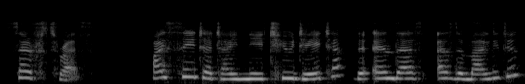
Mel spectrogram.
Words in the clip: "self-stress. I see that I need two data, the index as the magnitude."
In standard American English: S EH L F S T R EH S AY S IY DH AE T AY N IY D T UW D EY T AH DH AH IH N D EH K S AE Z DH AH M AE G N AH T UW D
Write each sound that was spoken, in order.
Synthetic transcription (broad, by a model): S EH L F S T R EH S AY S IY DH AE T AY N IY D T UW D EY T AH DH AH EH N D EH S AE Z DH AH M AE G N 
